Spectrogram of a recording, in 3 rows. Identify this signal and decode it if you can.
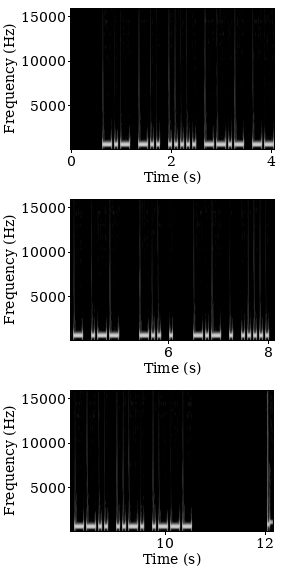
Morse code, heard as a keyed tone, about 21 wpm, 700 Hz. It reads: KD5QOW DE KE5ZFJ
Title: USA Callsign DE Callsign 20wpm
